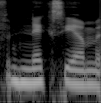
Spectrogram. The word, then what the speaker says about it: NXIVM: He's the founder of Nixium. It's spelled N-X-I-V-M.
